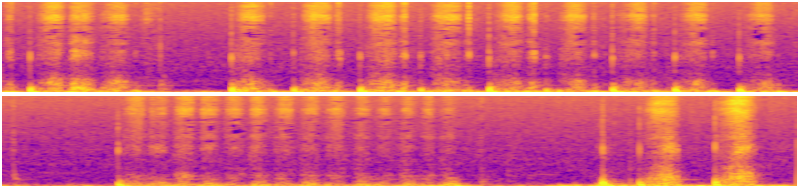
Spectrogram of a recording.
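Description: A green wooden colored pencil scratches and rubs across a flat spiral-bound sketchbook page, shading the left side of a drawn heart. Quick, dry strokes repeat in short bursts, with brief pauses between them and a soft, papery low rasp throughout.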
